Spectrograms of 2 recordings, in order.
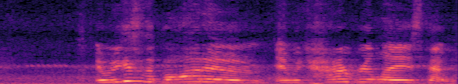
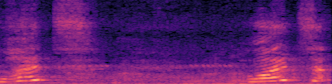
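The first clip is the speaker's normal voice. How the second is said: shocked what; 8 semitones higher than usual. Retold or imitated. Reacting to the price.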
